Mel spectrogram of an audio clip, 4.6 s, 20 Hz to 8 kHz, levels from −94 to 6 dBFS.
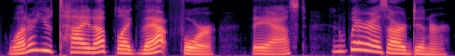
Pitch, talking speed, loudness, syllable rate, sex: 220 Hz, 195 wpm, -18 LUFS, 5.0 syllables/s, female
